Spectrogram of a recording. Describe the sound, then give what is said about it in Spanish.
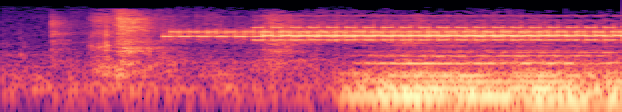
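A telephone rings on a table in a tense thriller film scene: a steady electronic bell tone starts after a brief faint rustle and keeps ringing to the end, over a low sustained drone. “Al momento suena de nuevo el teléfono junto al que está la foto de Mary.”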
